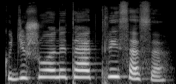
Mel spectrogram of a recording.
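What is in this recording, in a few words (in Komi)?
кыдзи шуӧны тайӧ актрисасӧ, Komi, female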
